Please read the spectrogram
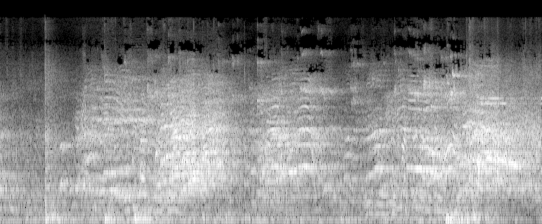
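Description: Volleyball rally in a gymnasium: a sharp hit of the ball about a second in as the serve is struck, then players and spectators shouting, swelling around the middle and again near the end. The sound echoes in the large hall.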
